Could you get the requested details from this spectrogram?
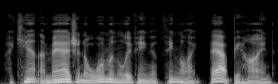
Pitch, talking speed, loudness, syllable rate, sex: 95 Hz, 235 wpm, -20 LUFS, 6.6 syllables/s, male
